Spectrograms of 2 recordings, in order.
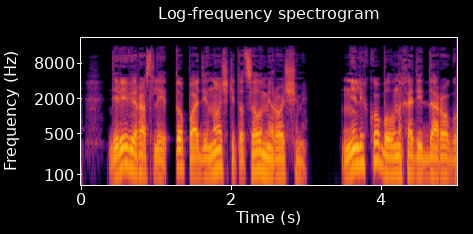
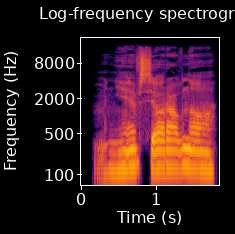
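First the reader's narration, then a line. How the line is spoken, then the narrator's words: Groaning. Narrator (Russian): простонал Дик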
